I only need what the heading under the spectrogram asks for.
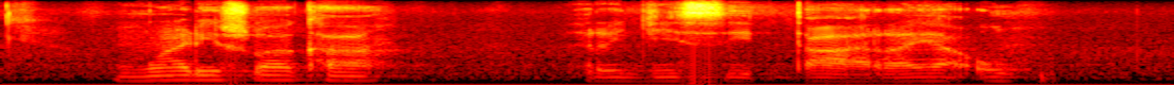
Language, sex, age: Venda, male, 24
